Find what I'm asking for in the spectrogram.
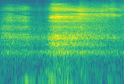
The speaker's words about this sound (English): in and out. Take a deep breath.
